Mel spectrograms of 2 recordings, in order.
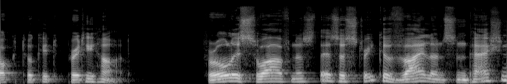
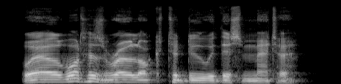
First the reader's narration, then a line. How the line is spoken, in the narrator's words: Gordon snarled with the irascibility of frayed nerves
